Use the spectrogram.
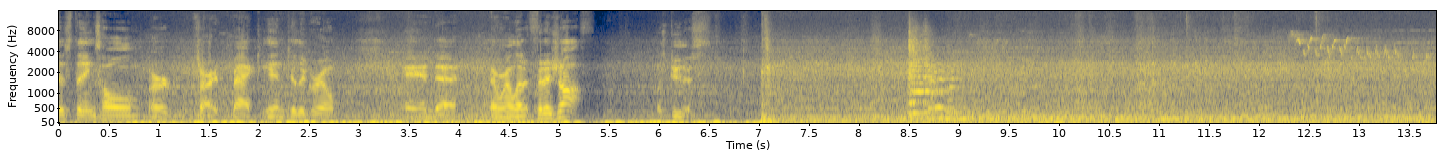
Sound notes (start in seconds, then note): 7.4 BBQ squeaks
